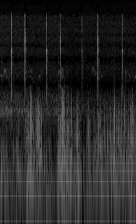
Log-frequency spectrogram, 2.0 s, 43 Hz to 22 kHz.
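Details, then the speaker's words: 12V Ford 4/5-pin automotive relay bench test, 12 volts from battery through 3 amp circuit breaker to coil pins 85 and 86: crisp sharp clicks over low rumble as the normally open relay pulls in cleanly, normal relay click. "you can hear it click. And then with my meter set to continuity, you can hear the tone."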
